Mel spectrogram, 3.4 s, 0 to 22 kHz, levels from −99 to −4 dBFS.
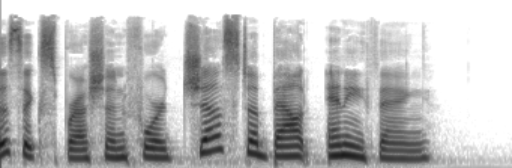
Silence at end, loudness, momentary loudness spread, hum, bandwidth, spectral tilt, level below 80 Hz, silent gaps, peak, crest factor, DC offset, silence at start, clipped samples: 0.55 s; -23 LUFS; 8 LU; none; 16 kHz; -4 dB/octave; -68 dBFS; none; -8 dBFS; 16 dB; under 0.1%; 0 s; under 0.1%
